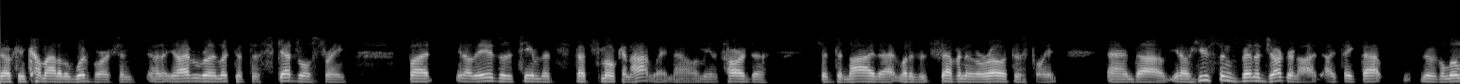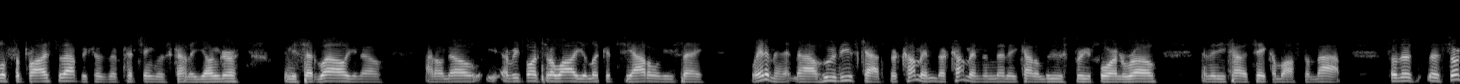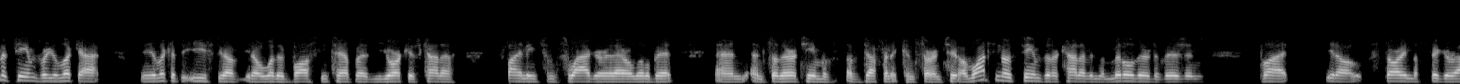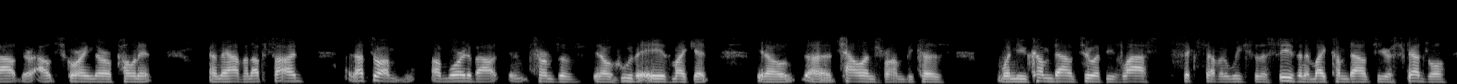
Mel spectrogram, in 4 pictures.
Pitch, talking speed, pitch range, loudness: 135 Hz, 255 wpm, 130-145 Hz, -21 LUFS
